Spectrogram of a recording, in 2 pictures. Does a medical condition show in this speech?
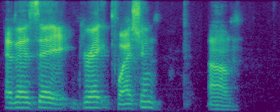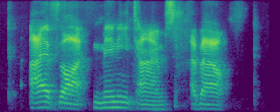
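Yes: bulbar onset ALS; speech problems first, first diagnosed as tick-bite Lyme disease and infections, treated, then neurologist; at first only after alcohol, later in everyday life, disease taking speaking away.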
